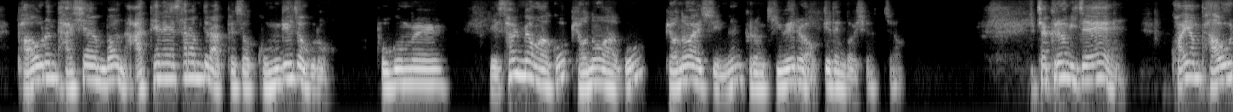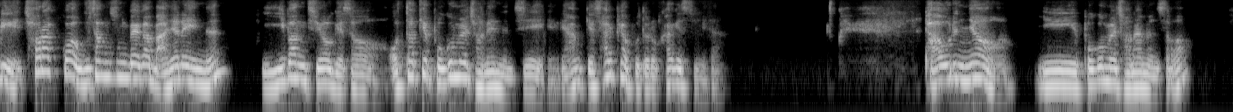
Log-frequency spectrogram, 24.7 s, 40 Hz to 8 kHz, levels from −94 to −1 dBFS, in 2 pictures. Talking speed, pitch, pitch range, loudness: 275 characters per minute, 155 Hz, 135-195 Hz, -24 LUFS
